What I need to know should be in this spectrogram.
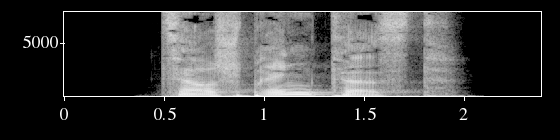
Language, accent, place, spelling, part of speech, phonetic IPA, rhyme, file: German, Germany, Berlin, zersprengtest, verb, [t͡sɛɐ̯ˈʃpʁɛŋtəst], -ɛŋtəst, De-zersprengtest.ogg
- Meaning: inflection of zersprengen: 1. second-person singular preterite 2. second-person singular subjunctive II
